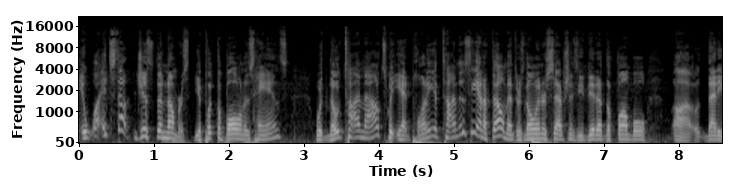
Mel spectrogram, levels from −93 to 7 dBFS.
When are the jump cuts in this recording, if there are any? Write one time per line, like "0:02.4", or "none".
0:01.4
0:05.8

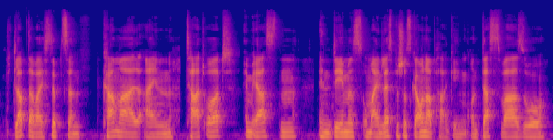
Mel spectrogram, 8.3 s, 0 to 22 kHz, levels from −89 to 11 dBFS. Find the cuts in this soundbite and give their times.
none

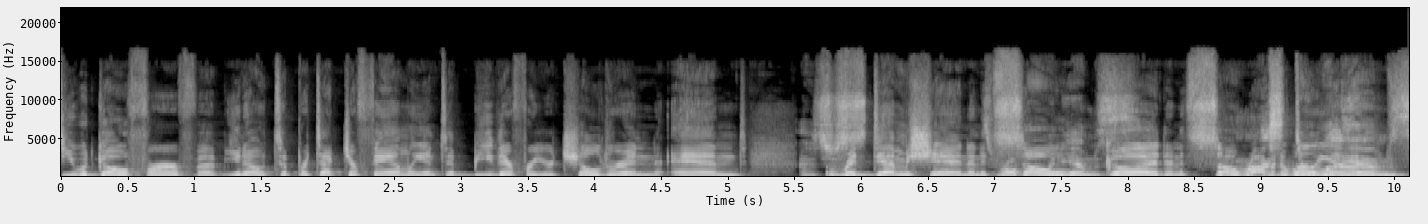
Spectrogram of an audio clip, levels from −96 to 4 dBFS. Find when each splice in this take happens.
0:05.5

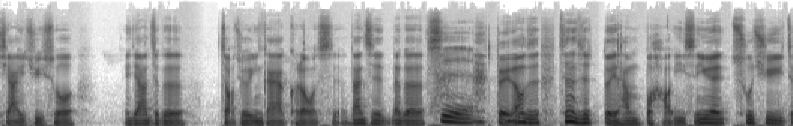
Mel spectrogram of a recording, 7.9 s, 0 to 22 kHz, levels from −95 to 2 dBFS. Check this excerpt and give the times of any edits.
0:04.2

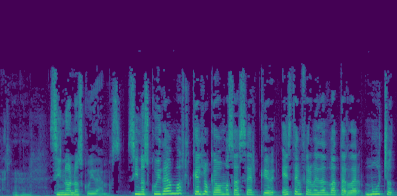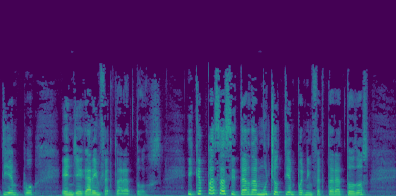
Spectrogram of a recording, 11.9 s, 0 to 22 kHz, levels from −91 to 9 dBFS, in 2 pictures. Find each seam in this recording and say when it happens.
none

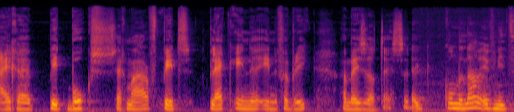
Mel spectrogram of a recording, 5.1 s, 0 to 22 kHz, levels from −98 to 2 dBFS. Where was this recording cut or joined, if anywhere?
0:04.1

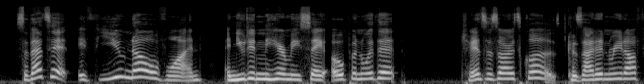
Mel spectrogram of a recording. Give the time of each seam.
none

